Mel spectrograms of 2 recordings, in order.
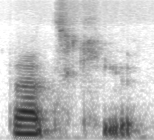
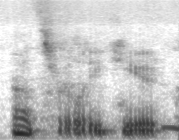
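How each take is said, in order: First: Said in the usual way. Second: Hushed private aside, no voice; whispered admiration. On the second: Real, not acted. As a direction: whisper it to yourself. Repeats the praise under her breath.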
